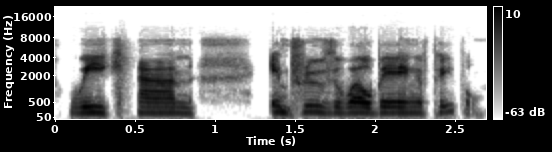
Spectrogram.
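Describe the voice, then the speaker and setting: The speaker has a northern English accent and keeps a fairly slow pace. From northern England, mining communities. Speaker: conference speaker, impact measurement organization staff. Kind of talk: conference presentation. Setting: online conference call. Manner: hesitant fillers, frequent um.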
